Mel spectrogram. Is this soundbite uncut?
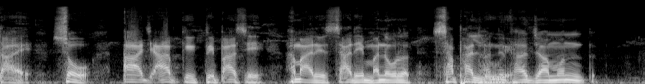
no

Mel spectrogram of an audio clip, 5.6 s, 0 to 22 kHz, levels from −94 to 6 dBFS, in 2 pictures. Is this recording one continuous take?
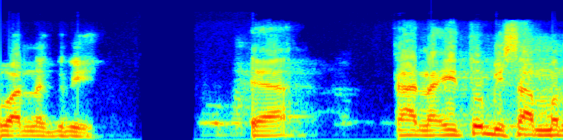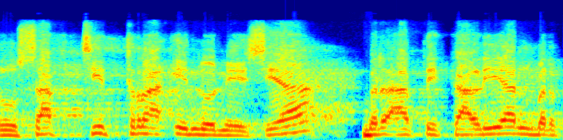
no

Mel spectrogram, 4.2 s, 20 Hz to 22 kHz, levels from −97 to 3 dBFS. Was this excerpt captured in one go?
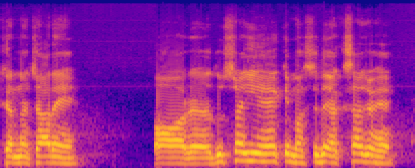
yes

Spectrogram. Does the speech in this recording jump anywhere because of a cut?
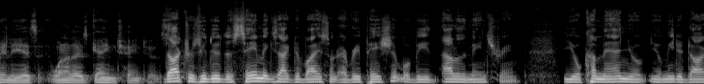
yes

